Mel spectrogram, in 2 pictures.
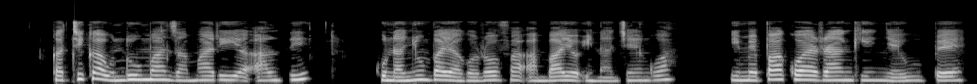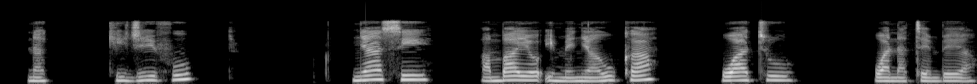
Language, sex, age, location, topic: Swahili, female, 36-49, Nairobi, finance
